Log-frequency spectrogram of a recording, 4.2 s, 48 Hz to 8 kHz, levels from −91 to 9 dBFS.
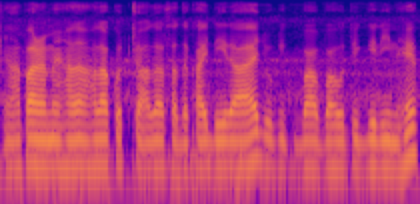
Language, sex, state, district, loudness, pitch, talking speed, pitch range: Hindi, male, Chhattisgarh, Bilaspur, -23 LUFS, 120 Hz, 255 wpm, 115-120 Hz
